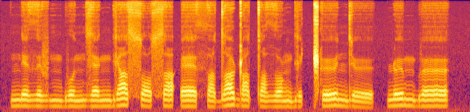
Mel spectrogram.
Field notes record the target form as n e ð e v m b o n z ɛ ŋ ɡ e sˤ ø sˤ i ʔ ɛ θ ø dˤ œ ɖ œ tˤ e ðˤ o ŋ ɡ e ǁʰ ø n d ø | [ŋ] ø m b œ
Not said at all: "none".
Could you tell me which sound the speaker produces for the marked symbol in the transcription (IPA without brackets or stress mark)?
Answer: ɳ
